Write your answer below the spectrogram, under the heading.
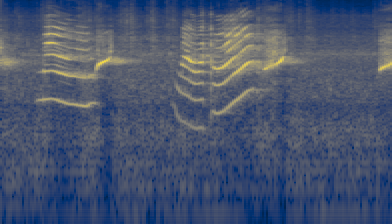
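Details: Pet talking parrot mimicking human speech: clear, tonal, speech-like phrases with rising and falling glides and rich overtones, separated by short pauses, ending with a brief upward squeak, in a quiet room.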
